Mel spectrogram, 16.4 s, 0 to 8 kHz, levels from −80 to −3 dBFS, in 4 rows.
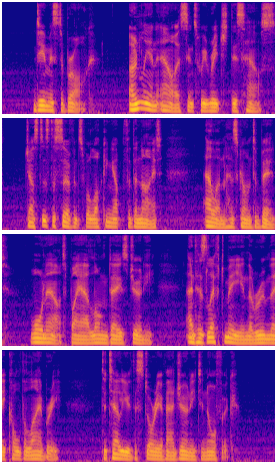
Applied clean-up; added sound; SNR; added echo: none; none; none; none.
